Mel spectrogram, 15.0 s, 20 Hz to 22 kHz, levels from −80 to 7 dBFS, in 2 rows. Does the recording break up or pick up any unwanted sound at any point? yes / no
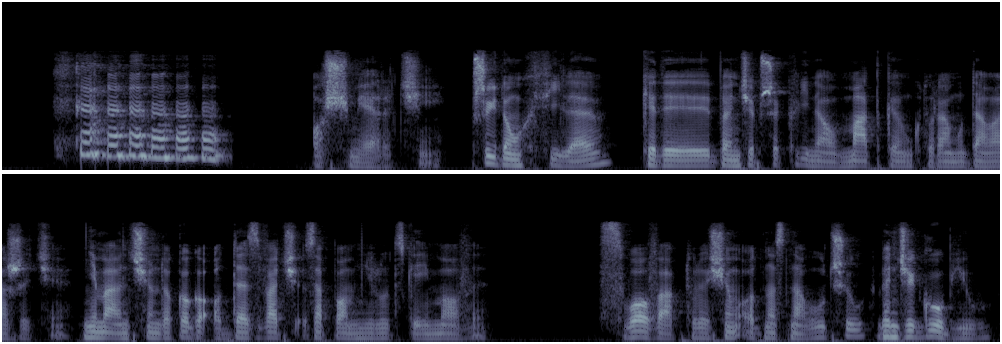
yes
